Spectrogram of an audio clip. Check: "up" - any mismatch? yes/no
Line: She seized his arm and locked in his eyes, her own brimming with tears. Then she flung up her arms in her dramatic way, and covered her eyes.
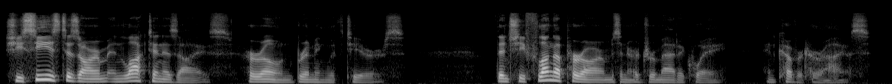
no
